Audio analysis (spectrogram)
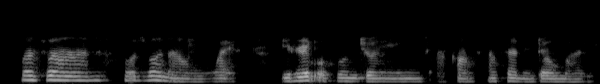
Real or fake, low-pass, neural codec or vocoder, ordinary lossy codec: fake; 3.6 kHz; codec, 24 kHz, 3 kbps, HILCodec; none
